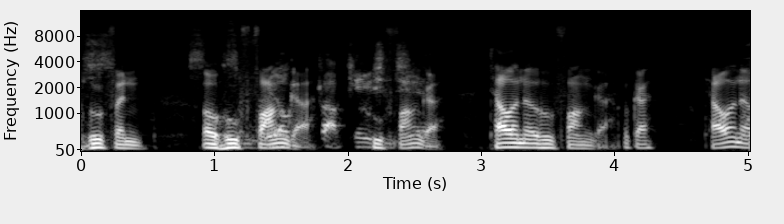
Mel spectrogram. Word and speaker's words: Hufanga: It's Hufanga. Really? So he capitalized who. Like that would be the accent. Hufanga. What was I saying? I don't Hoofa? know, I was saying Hoofan. Oh, Hufanga.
